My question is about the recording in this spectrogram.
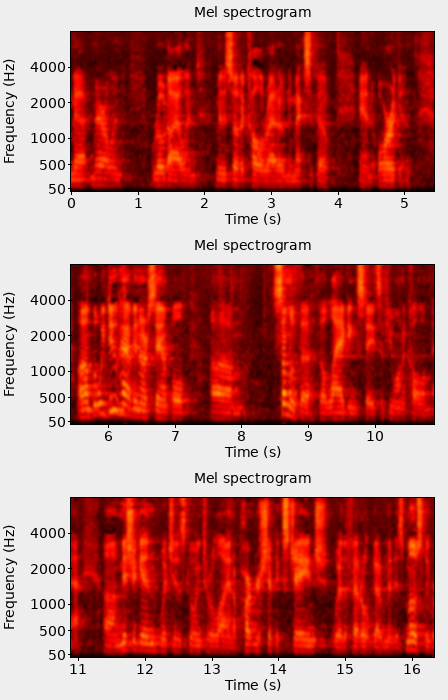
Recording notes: This talk is from the November 2013 Center for Poverty Research conference. This conference brought together a unique mix of researchers, policy professionals and industry leaders.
